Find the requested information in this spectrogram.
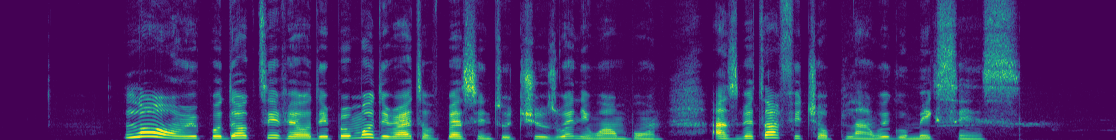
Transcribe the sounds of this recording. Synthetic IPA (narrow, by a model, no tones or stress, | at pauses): lɔɔ̃nɹipɹodɔk̚tivɦɛldepɹomot̚diɹaɪtɔvpɛsĩntut͡ʃuzwɛ̃niwãnbɔ̃nʔazbɛtafit͡ʃɔplãnweɡomeksɛ̃ns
